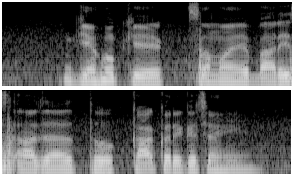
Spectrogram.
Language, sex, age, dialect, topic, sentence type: Bhojpuri, male, 18-24, Northern, agriculture, question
